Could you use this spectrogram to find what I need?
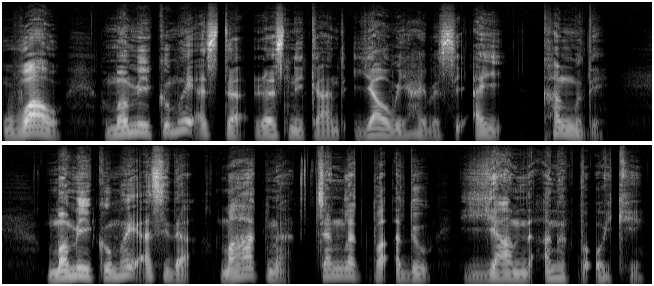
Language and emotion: Manipuri, surprised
